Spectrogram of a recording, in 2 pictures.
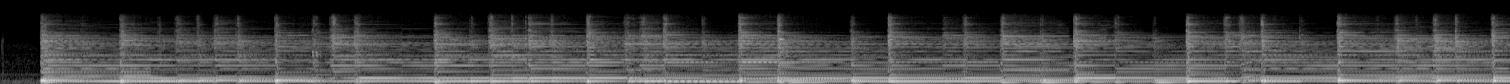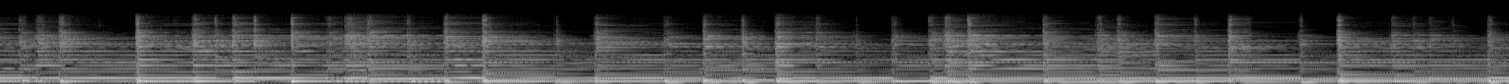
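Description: A Taylor acoustic guitar played solo as the instrumental introduction to a song, starting about half a second in with a dense run of strummed and picked notes.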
